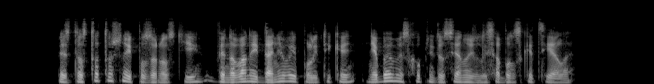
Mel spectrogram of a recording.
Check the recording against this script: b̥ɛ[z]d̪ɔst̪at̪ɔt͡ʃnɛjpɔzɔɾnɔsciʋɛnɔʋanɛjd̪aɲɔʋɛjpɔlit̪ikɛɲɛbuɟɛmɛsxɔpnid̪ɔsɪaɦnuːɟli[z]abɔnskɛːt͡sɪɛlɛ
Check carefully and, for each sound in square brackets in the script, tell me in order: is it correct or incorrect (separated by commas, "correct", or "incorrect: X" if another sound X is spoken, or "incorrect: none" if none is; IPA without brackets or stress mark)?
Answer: correct, incorrect: s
